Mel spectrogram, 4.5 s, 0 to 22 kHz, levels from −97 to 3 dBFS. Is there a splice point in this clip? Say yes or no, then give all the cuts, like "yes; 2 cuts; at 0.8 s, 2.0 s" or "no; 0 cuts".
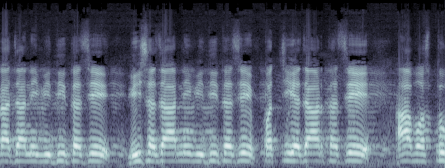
no; 0 cuts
